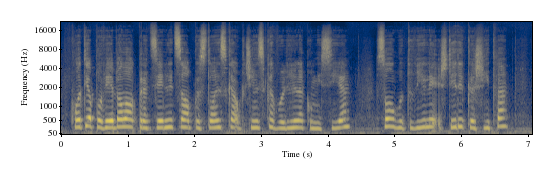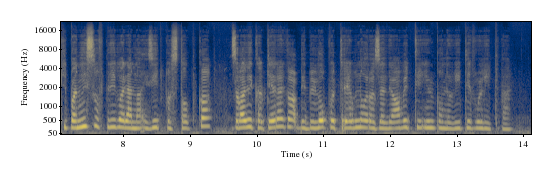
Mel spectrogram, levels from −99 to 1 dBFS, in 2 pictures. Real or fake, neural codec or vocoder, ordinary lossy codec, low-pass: fake; codec, 44.1 kHz, 1.7 kbps, Pupu-Codec; none; none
